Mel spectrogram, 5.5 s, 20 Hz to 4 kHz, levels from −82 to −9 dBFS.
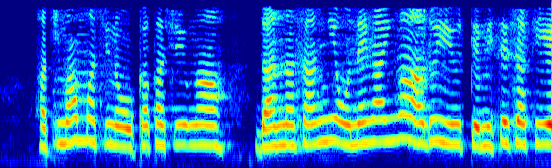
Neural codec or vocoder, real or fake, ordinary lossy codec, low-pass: codec, 16 kHz, 4 kbps, X-Codec, WavLM features, trained on Multilingual LibriSpeech; fake; AAC, 16 kbps; 3.6 kHz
